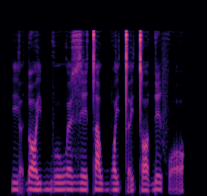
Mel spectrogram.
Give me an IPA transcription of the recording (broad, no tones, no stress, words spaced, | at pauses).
jə̰ɗɔj bu wøzi tawbɔjtə̰jtɔ ɗifɔ̰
